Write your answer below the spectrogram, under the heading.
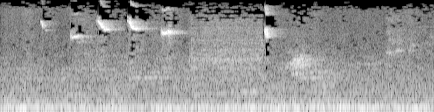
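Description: A scarlet-backed flowerpecker gives quick, very high, thin tsip notes in a loose, irregular series, with a brief buzzy note near the end over a low background rumble.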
